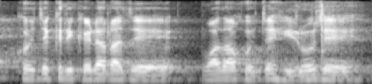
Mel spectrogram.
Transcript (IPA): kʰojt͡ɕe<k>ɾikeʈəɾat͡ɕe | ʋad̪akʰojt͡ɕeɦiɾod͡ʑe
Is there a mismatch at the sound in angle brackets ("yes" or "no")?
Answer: no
